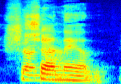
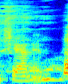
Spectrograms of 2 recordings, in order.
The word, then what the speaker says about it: Shanann: Her name is Shanann. – Yeah. I know. At first I was saying Shannon.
